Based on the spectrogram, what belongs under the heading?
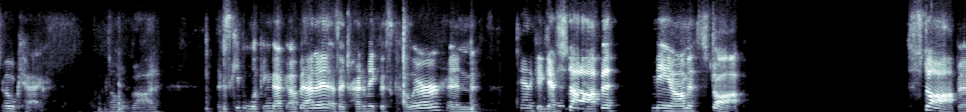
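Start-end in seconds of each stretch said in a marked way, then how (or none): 8.4-14.4 very slow, stretched-out, scolding yell. Speaker breaks off mid-task to stop their cat, yelling at the cat. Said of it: "I'm yelling at my cat".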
